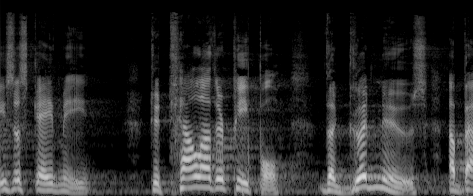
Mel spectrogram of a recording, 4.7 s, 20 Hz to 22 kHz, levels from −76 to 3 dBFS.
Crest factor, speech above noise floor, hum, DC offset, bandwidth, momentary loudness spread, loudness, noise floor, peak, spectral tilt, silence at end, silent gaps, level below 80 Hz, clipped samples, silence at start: 18 dB; 29 dB; none; under 0.1%; 17 kHz; 11 LU; -21 LUFS; -50 dBFS; -4 dBFS; -5 dB/octave; 0 s; none; -58 dBFS; under 0.1%; 0 s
